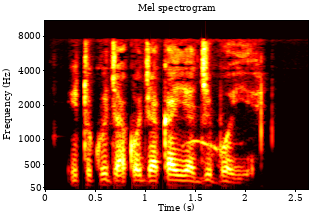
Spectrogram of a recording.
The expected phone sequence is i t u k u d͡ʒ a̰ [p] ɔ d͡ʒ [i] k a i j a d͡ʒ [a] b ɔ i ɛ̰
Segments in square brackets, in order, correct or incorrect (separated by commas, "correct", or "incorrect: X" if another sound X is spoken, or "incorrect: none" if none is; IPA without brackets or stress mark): incorrect: k, incorrect: a, incorrect: i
